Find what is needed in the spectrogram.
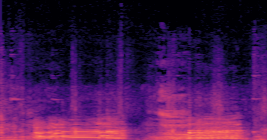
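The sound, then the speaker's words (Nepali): Cows moo on a large cattle farm beside the cowshed: two long, deep, drawn-out moos, the first steady and the second rougher, with a short gap between them and no talk. “म एकैछिन गाईहरू गराएको sound effect record गर्दै गर्छु”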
